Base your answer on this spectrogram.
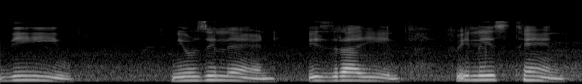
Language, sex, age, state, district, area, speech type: Gujarati, female, 45-60, Gujarat, Amreli, urban, spontaneous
